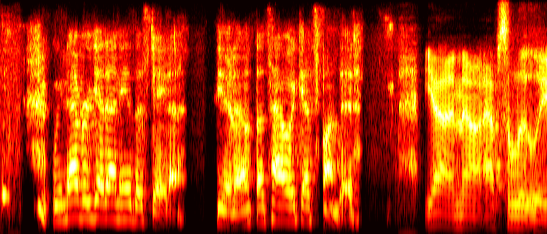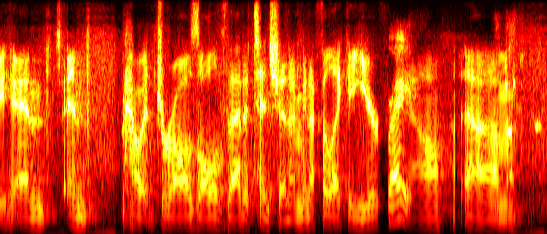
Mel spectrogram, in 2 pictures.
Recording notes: Due to some technical difficulties on the day of recording, this discussion was recorded on Zoom instead of our usual platform, resulting in some compromised audio quality.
